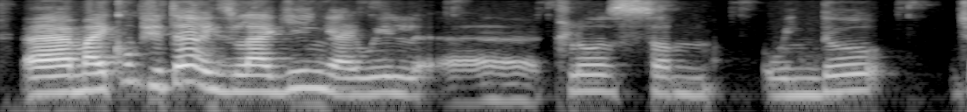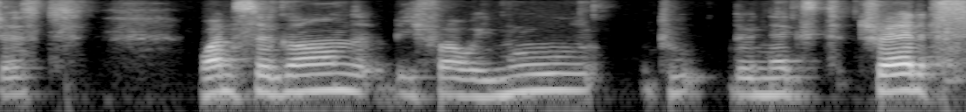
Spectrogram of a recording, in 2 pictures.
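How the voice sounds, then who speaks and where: Someone speaks with a French accent. The pace is very slow. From France. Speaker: crypto trader streamer. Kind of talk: live stream commentary. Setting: live stream at computer. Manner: hesitant, many fillers.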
